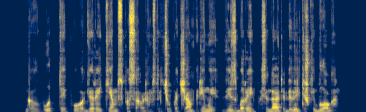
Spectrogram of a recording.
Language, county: Lithuanian, Utena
